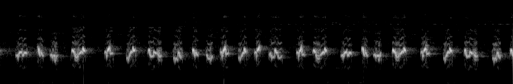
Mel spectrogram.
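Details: Sooty-headed bulbul singing in the rapid 'gacor ropel' style used for tutoring and luring birds: an unbroken string of bubbly, clipped notes, about four to five per second, steady in loudness throughout.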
